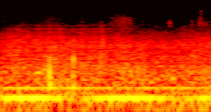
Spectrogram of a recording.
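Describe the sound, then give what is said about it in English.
A powerboat passes on the water, heard as a faint, steady low engine drone with a soft hiss over it. The drone holds level throughout, with a couple of tiny knocks. “there's that guy going by in a powerboat over there. There's a fishing boat coming down the way, about a mile away. I'm going to start hearing that pretty soon.”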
